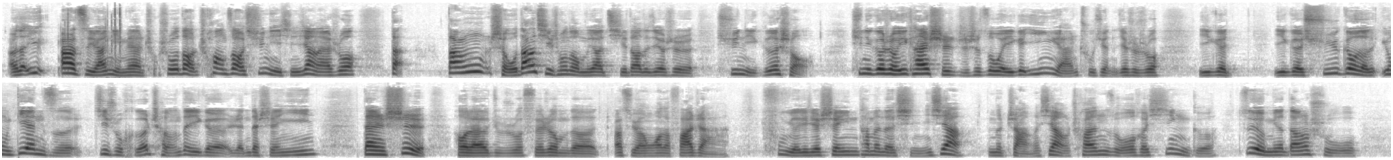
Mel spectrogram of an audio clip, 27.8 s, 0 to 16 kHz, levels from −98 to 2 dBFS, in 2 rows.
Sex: male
